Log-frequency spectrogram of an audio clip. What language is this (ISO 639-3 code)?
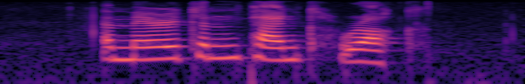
eng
